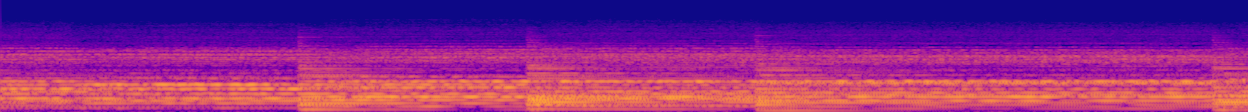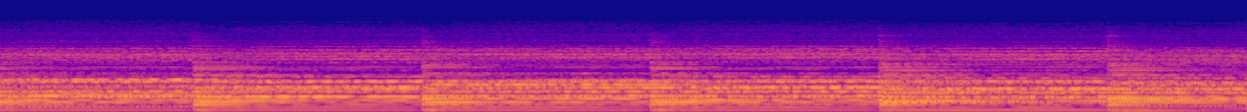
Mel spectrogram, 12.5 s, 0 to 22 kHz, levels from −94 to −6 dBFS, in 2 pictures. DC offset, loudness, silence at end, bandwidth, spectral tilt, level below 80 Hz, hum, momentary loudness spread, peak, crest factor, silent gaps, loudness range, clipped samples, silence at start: under 0.1%; -29 LUFS; 0 s; 9.8 kHz; -6.5 dB/octave; -54 dBFS; none; 3 LU; -16 dBFS; 14 dB; none; 1 LU; under 0.1%; 0 s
